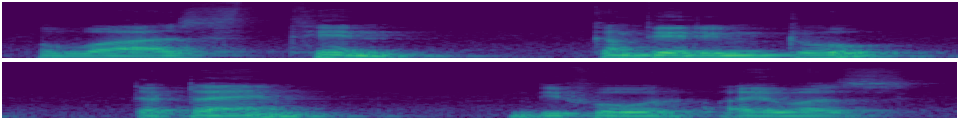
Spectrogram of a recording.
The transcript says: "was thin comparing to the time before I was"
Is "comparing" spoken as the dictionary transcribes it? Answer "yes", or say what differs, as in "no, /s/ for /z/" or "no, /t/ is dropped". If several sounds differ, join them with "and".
yes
